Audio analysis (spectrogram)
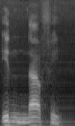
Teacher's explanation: Di situ ada nun tasydid atau syiddah, kita baca dengan digunnahkan di inna dengan dengung ya pada bunyi huruf nunnya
